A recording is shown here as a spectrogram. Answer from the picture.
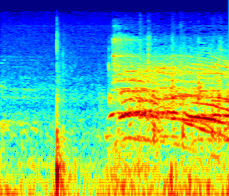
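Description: A single sharp thud of a football about half a second in, followed from about a second in by several voices shouting and cheering together as a penalty goes in.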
